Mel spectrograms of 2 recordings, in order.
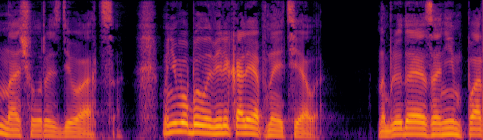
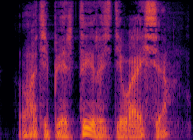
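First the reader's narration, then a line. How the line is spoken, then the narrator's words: Whisper. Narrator (Russian): прошептал Пол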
